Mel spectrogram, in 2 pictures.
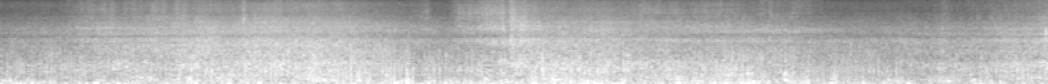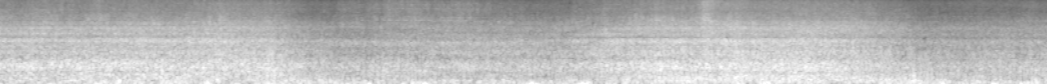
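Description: Sea waves breaking and washing over a rocky shore, the surf swelling and easing every several seconds, with wind rumbling on the microphone.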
